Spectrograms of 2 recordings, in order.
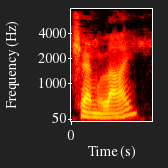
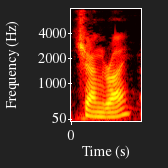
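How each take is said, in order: First: The second word starts with an L sound. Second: The second word starts with an R sound. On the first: The speaker calls it right. "we say like the L" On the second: The speaker calls it wrong. "not with the R"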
